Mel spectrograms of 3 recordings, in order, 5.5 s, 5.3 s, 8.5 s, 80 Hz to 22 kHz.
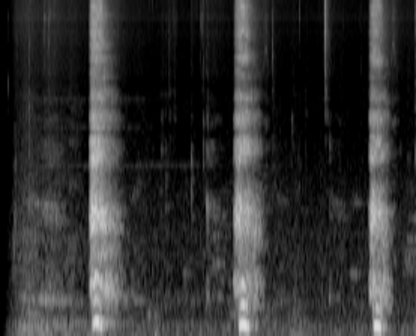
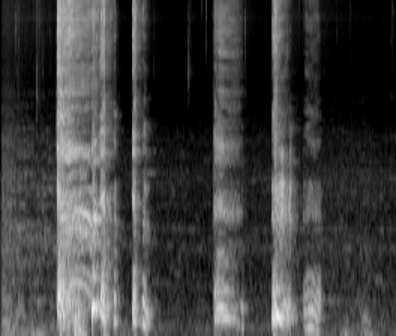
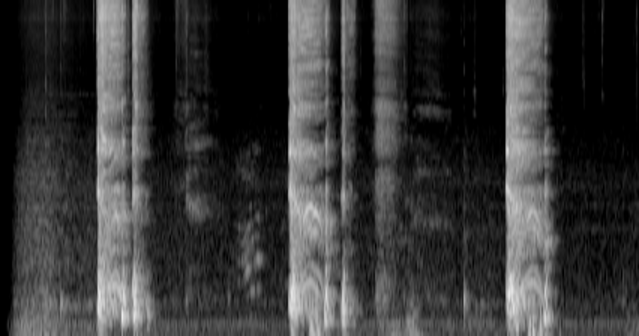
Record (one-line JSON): {"exhalation_length": "5.5 s", "exhalation_amplitude": 32510, "exhalation_signal_mean_std_ratio": 0.3, "cough_length": "5.3 s", "cough_amplitude": 32768, "cough_signal_mean_std_ratio": 0.42, "three_cough_length": "8.5 s", "three_cough_amplitude": 32768, "three_cough_signal_mean_std_ratio": 0.35, "survey_phase": "beta (2021-08-13 to 2022-03-07)", "age": "18-44", "gender": "Female", "wearing_mask": "No", "symptom_cough_any": true, "symptom_new_continuous_cough": true, "symptom_runny_or_blocked_nose": true, "symptom_shortness_of_breath": true, "symptom_sore_throat": true, "symptom_fatigue": true, "symptom_fever_high_temperature": true, "symptom_headache": true, "symptom_onset": "4 days", "smoker_status": "Never smoked", "respiratory_condition_asthma": false, "respiratory_condition_other": false, "recruitment_source": "Test and Trace", "submission_delay": "2 days", "covid_test_result": "Positive", "covid_test_method": "RT-qPCR", "covid_ct_value": 24.7, "covid_ct_gene": "ORF1ab gene", "covid_ct_mean": 25.9, "covid_viral_load": "3300 copies/ml", "covid_viral_load_category": "Minimal viral load (< 10K copies/ml)"}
